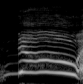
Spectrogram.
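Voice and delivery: high startled yelp of refusal; a sudden high yell of protest; shouted no. Acted. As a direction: cry out no as you're grabbed. Man yells refusal at rescuer.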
